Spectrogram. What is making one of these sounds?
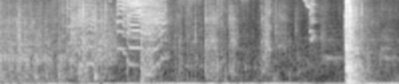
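A car door opens with a clunk.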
